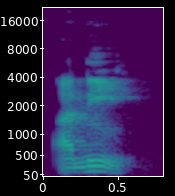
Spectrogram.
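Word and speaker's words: אני: Or the word for I, ani.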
